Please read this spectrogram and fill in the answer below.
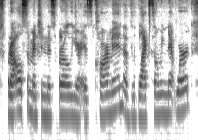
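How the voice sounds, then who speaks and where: Speaking at a moderate pace in a Bronx accent, a woman uses a fairly high pitch and fairly even intonation. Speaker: sewing content creator and live show host. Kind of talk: live stream chat. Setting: live stream video call.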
